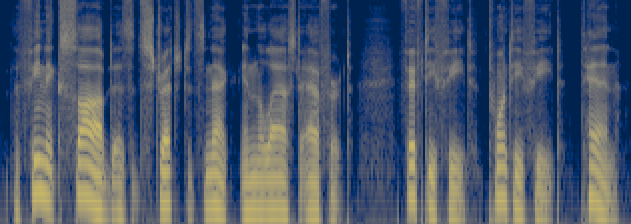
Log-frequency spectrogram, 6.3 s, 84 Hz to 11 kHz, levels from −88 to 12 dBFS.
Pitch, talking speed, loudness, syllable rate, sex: 110 Hz, 160 wpm, -18 LUFS, 4.5 syllables/s, male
